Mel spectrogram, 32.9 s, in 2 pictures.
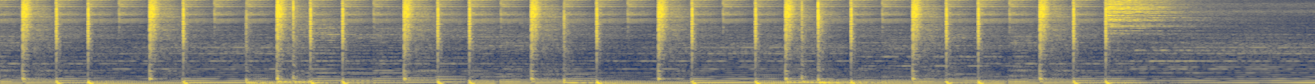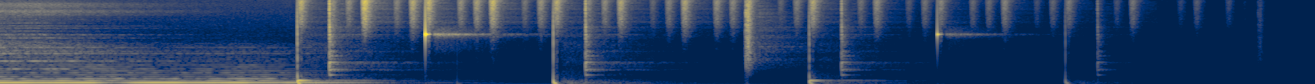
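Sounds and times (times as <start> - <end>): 
ambient music: 0.0 - 20.7.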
